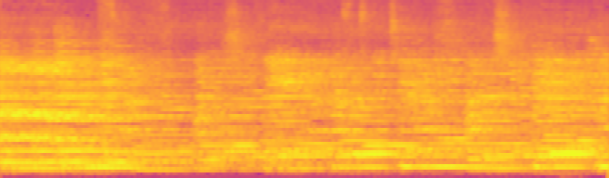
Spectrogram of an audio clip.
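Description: Men's choir singing held chords that change every second or so, accompanied on a digital keyboard.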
